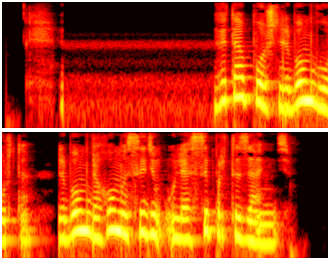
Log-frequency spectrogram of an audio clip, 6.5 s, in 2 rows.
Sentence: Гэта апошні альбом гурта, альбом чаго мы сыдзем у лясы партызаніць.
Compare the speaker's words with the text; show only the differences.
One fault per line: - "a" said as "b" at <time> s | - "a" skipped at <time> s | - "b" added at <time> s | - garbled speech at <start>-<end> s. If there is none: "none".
none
